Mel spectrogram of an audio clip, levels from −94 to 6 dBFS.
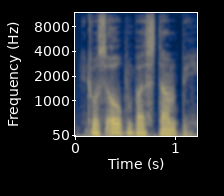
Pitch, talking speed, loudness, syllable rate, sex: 110 Hz, 245 wpm, -18 LUFS, 7.6 syllables/s, male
